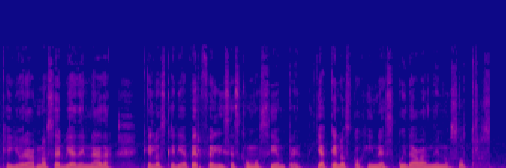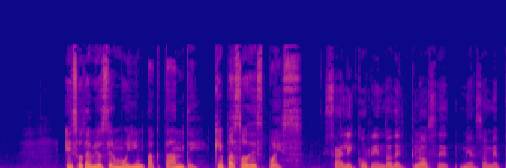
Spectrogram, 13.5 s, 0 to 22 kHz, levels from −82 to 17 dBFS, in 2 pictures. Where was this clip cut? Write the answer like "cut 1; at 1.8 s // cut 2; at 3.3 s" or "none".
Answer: cut 1; at 4.1 s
